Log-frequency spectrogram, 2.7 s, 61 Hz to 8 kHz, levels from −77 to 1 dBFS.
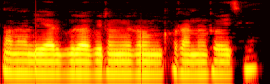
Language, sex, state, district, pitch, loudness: Bengali, male, West Bengal, Purulia, 115 Hz, -19 LUFS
